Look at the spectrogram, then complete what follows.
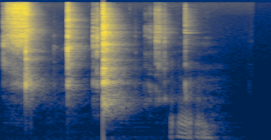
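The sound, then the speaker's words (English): A soda can opens: a few short hissing bursts and a sharp metallic crack as the tab pops, followed by a brief murmur from a voice. “I heard that soda opening.”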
